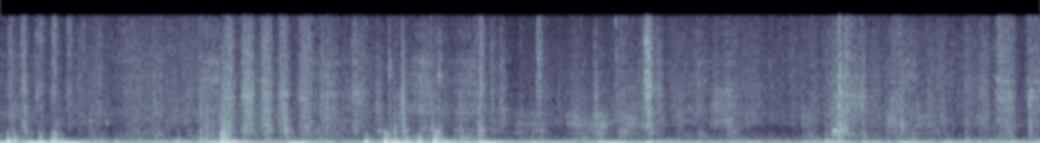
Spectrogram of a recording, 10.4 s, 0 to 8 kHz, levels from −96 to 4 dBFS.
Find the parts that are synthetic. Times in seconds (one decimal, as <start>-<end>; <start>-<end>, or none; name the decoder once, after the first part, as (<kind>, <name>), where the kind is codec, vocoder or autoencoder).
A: 6.9-9.4 (vocoder, Vocos)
